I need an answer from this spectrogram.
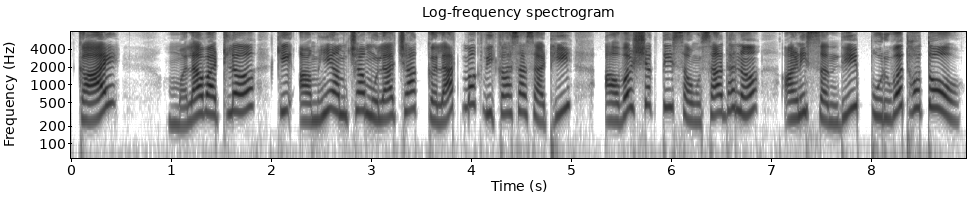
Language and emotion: Marathi, surprised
